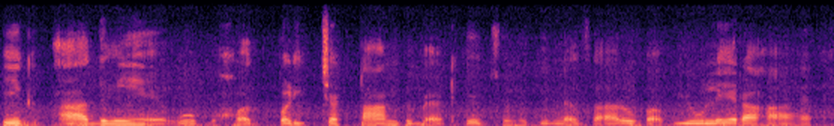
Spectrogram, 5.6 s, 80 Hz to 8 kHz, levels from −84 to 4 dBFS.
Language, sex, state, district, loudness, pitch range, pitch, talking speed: Hindi, male, Gujarat, Valsad, -18 LUFS, 135-150 Hz, 140 Hz, 150 wpm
